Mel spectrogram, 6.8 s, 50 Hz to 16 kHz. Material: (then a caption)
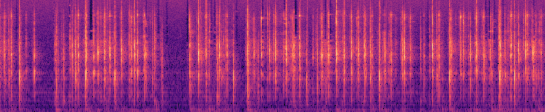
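Plastic, aluminum. A 60% mechanical keyboard with an aluminum case, brass plate and plastic keycaps is typed on steadily with the fingertips of both hands. It makes a fast run of crisp, bright clicks with very short decay, with a brief pause around two seconds before the typing resumes.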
